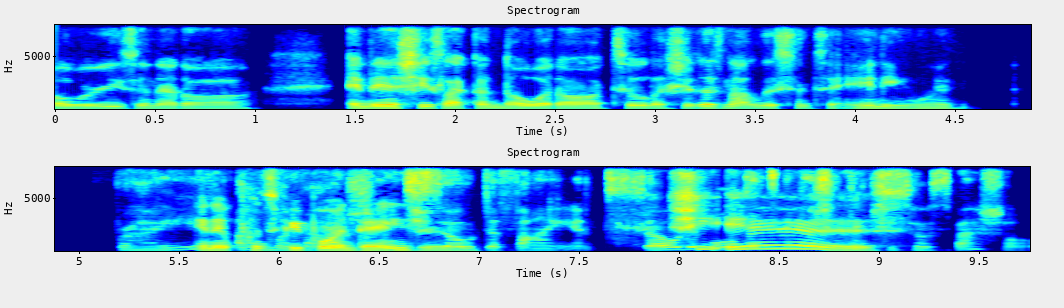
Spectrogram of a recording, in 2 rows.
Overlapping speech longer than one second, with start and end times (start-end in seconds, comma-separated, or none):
5.6-7.0, 7.9-9.2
